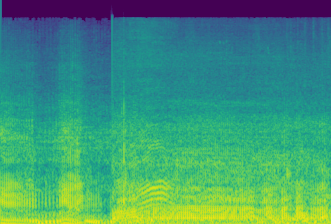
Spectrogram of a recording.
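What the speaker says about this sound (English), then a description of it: "It's an electric bike." An electric motocross bike rides on a dirt track, giving a loud continuous whining motor drone with rising and falling pitch and some clatter, close by and with no talking.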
